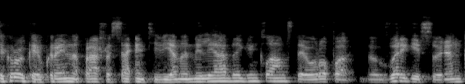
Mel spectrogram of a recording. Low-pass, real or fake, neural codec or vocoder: 9.9 kHz; fake; vocoder, 48 kHz, 128 mel bands, Vocos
